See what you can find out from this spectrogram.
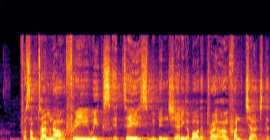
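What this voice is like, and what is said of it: Weak, strained voice. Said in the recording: “My voice is not very strong, out of much use last week.”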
